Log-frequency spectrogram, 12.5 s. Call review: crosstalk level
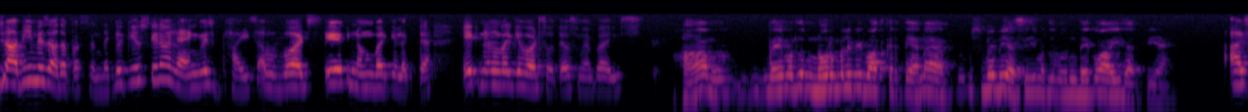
none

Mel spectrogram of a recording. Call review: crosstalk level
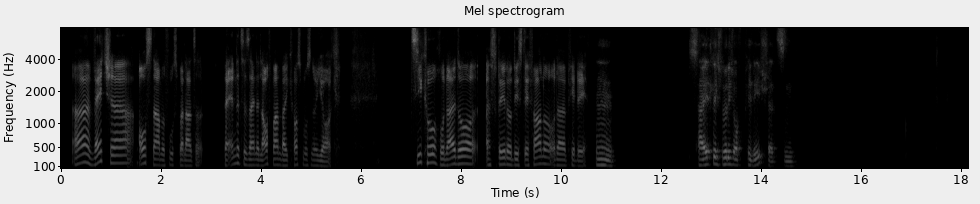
none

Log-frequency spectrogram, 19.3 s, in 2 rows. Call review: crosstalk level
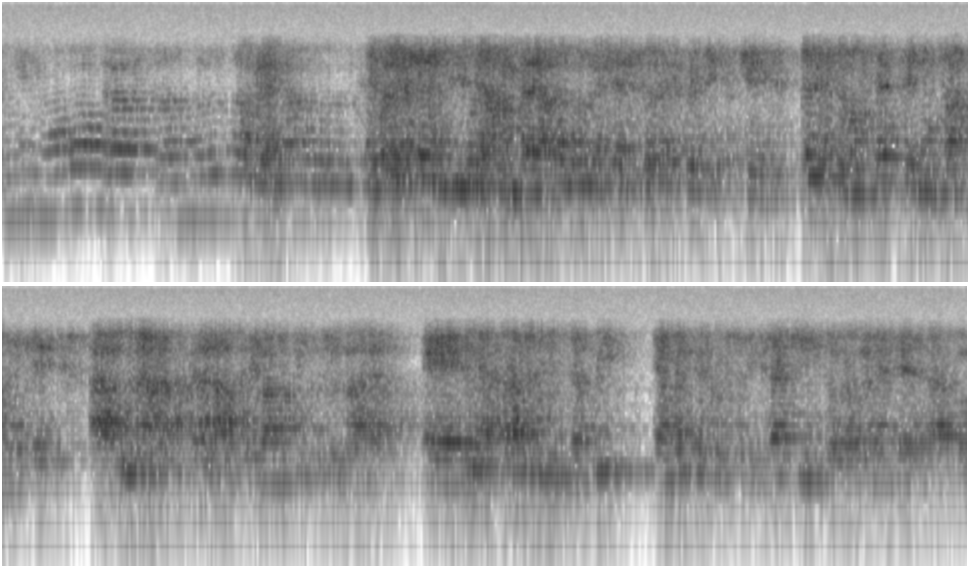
present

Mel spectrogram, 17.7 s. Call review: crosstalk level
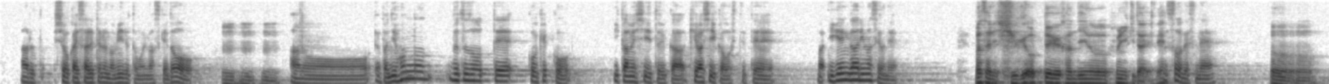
none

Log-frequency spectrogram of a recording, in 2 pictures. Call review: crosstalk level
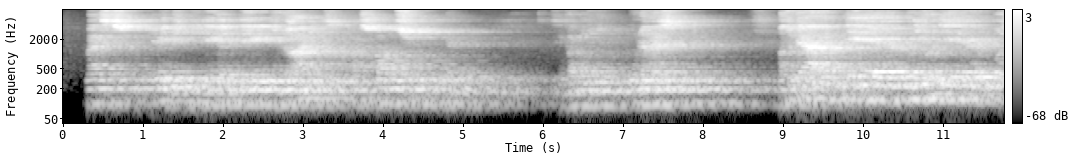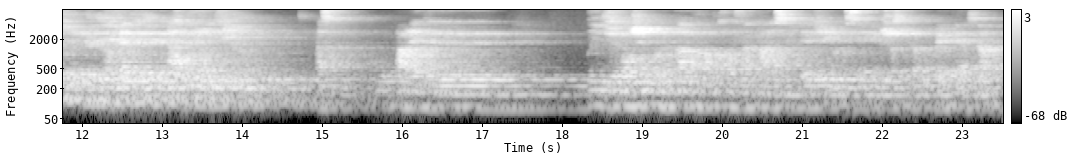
present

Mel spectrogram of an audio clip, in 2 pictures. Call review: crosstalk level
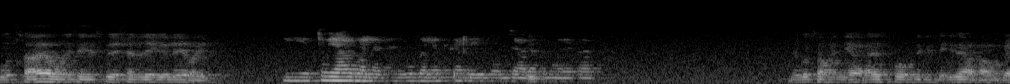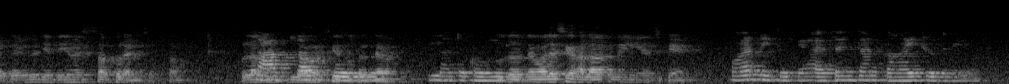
present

